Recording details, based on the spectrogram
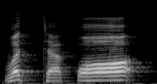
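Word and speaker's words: واتقى: Wattaqa, তার উপরে শাদ্দা double letter double sound এবং ক মুঠা করে উচ্চারণ করব এক আলিফ লম্বা করব যেহেতু মধ্যে আসলি তাবিঈ وصدق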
